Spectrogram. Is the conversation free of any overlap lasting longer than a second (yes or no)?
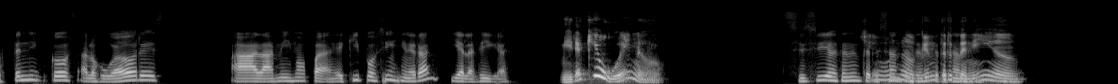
no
